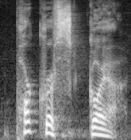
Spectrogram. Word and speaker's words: Pokrovskoye: Pokrovskoye is apparently how you pronounce the name of his village.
